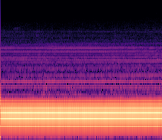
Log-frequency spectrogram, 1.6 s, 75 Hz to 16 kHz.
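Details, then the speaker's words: Ferrari BB Boxer (BBi, probably 1983 build), probably original fuel pump bench-tested with battery drawing water from a bucket: steady electric hum with a low note, pump spins but draws in and delivers nothing; something is blocked. "so you can hear something is happening with the fuel pump nothing is being dragged in and nothing is coming out of that"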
